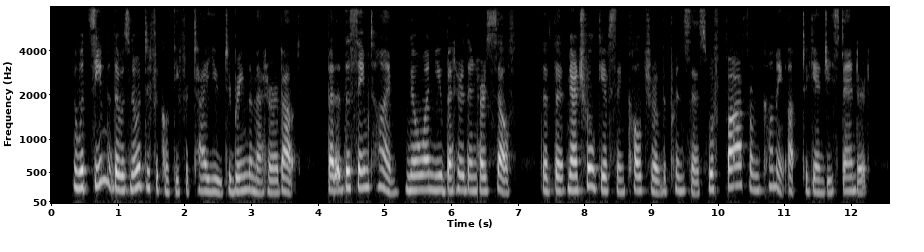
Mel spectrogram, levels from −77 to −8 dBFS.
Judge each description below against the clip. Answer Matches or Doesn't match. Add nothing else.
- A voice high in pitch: Matches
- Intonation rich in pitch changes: Doesn't match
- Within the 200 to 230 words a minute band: Matches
